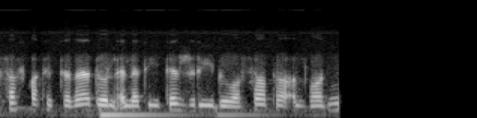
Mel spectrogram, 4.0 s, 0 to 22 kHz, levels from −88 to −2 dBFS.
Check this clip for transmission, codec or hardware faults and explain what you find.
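One fault is present: a cut-off end. At 2.83 s the sound stops abruptly in mid-event and the remaining 1.15 s to the end of the clip is digital silence. The final buffers of audio were never written out or played back, so the stream simply terminates instead of being faded or allowed to finish. The result is an instant drop from active sound to silence, with no natural decay or room tail.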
